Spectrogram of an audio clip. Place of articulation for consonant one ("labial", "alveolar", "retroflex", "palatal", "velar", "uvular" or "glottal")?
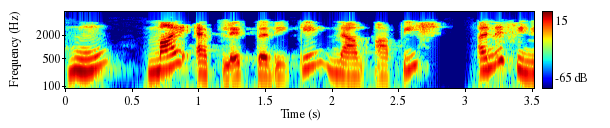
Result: glottal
